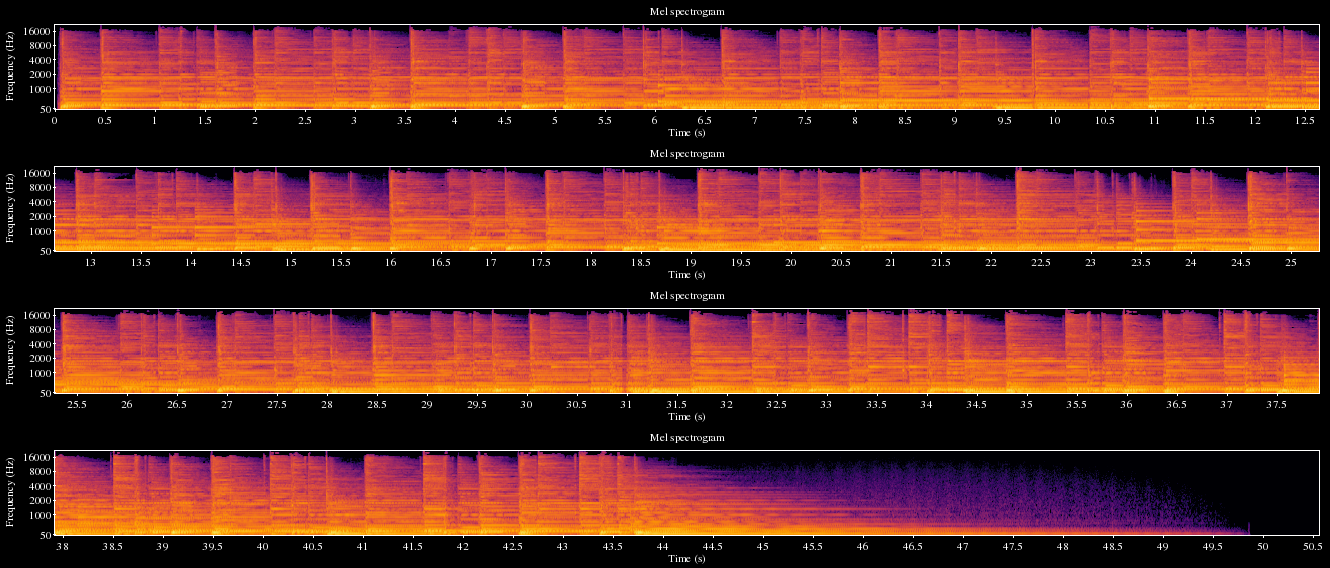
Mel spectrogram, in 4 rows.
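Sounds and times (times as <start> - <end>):
Wurlitzer electric piano: 0.1 - 47.4.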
